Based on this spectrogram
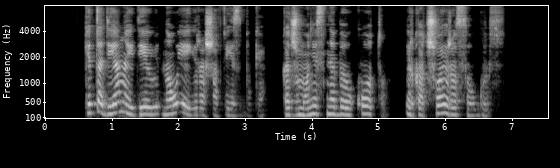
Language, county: Lithuanian, Kaunas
